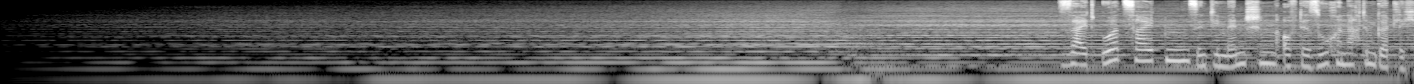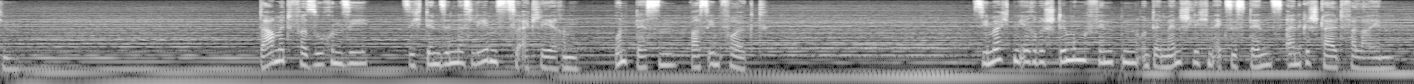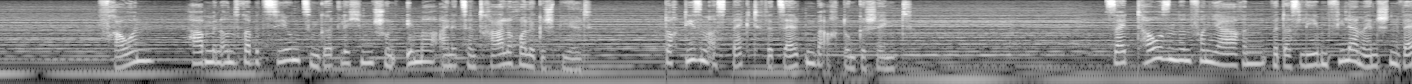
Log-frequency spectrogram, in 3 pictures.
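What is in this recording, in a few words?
German General; GoLocalise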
